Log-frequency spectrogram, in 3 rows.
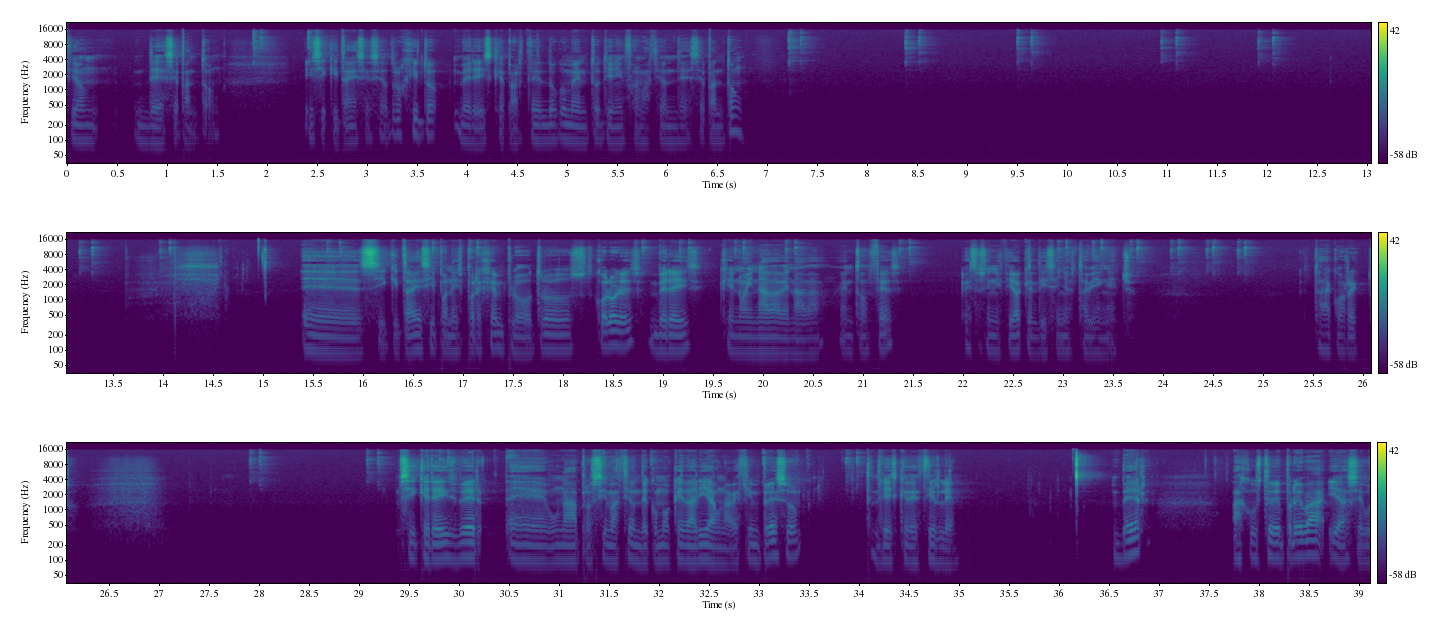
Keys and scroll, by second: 31.3 z, 31.7 space.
